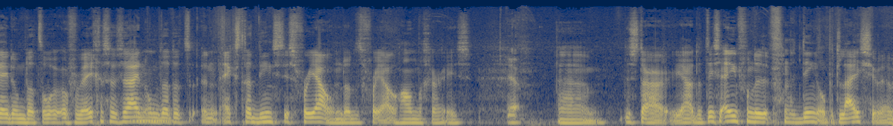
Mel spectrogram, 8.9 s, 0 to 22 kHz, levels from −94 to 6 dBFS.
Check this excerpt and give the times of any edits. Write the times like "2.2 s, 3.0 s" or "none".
none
